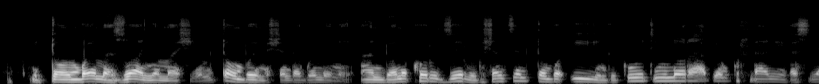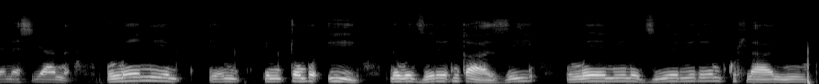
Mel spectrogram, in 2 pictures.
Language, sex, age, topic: Ndau, male, 18-24, health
